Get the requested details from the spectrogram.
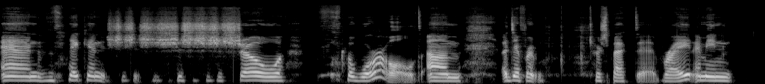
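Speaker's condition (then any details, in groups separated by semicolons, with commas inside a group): Stuttering; lifelong stutter since grade school, past speech therapy, public speaking since 2014 as fear exposure; comfortable speaking publicly while stuttering, still concerned about stuttering on conference calls; trouble saying own name, avoided phone calls and talking, speaks freely while stuttering; prolonged sounds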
